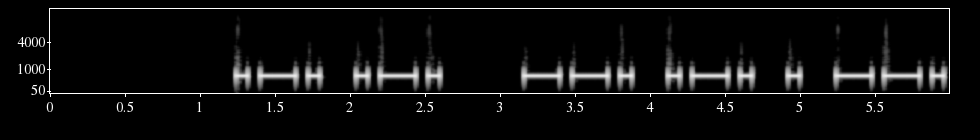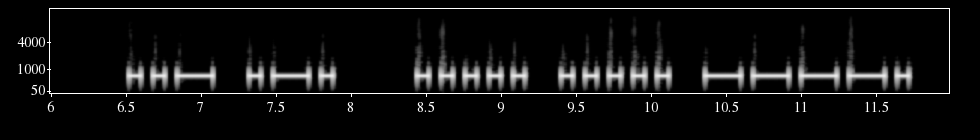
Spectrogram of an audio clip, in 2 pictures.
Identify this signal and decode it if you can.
Morse code, heard as a keyed tone, about 15 wpm, 650 Hz. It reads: RR GREG UR 559
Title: SOTA QSO Practice 15wpm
